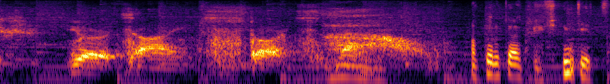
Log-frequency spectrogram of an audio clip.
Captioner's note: sighs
